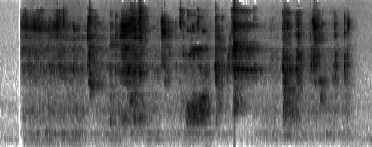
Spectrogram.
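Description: Wet slurping of a mussel by a woman in several uneven bursts over a few seconds, with a faint clink partway through and no one talking.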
